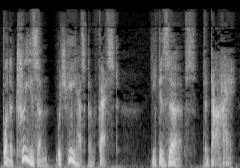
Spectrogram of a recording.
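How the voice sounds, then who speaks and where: A man's voice: deep voice, wildly swooping pitch, takes it slowly, fairly bright tone, breathy edge, full character voice. A man voicing a zealous, relentless male court accuser in a storybook reading, speaking in an emphatic, declamatory way. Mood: indignant.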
